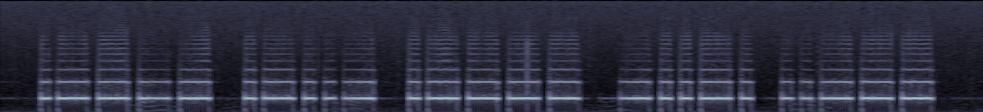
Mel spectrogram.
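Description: Coded tone pulses spell out the mixed number one and a half, a string of short and longer beeps at one steady mid pitch arranged in five clustered groups, loud and clear with short gaps between them.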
